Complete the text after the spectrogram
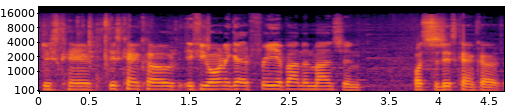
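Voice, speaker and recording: A man at a fairly quick pace, monotone and flat, with very even loudness and music in the background. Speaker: vlogger. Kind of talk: casual vlog chat.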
